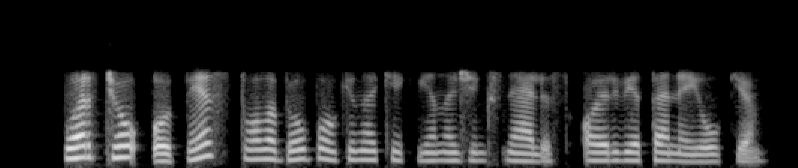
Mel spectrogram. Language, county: Lithuanian, Marijampolė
